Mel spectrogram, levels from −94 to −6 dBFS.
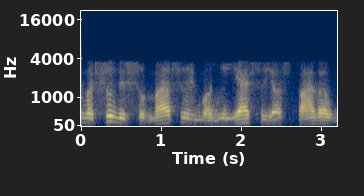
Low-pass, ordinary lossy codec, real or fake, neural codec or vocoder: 3.6 kHz; Opus, 16 kbps; fake; codec, 16 kHz, 1.1 kbps, Voila-Tokenizer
